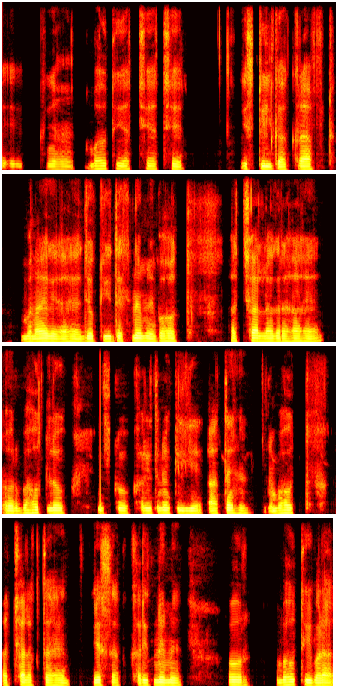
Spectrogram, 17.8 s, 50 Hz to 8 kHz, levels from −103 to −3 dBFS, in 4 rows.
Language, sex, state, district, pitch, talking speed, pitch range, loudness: Hindi, male, Bihar, Lakhisarai, 115 Hz, 145 wpm, 115-120 Hz, -22 LUFS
